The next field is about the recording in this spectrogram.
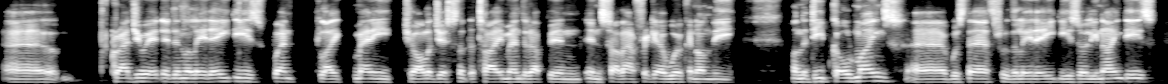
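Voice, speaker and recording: A man in his fifties with a Welsh accent, speaking as an interview guest in a measured, explanatory way. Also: on the low side, level tone, no echo. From South Wales. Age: 50s. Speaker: podcast guest, mining company chief executive and geologist. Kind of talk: conversational interview, recounting career.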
